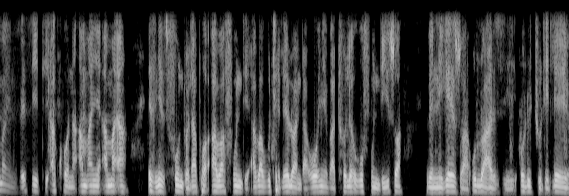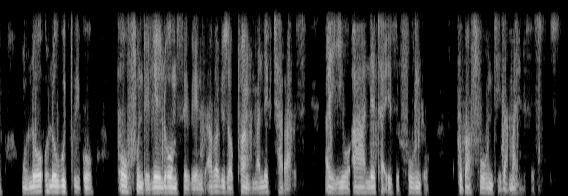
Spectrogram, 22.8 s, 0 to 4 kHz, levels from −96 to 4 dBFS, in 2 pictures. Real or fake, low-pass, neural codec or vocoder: real; 3.6 kHz; none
